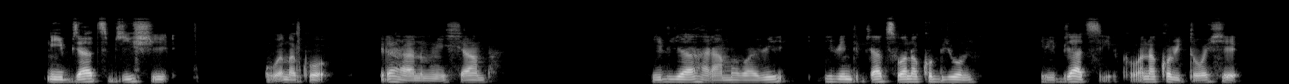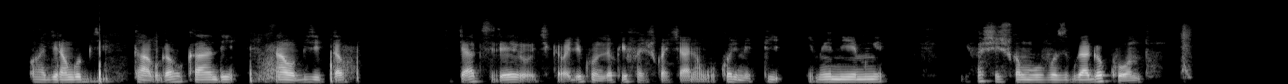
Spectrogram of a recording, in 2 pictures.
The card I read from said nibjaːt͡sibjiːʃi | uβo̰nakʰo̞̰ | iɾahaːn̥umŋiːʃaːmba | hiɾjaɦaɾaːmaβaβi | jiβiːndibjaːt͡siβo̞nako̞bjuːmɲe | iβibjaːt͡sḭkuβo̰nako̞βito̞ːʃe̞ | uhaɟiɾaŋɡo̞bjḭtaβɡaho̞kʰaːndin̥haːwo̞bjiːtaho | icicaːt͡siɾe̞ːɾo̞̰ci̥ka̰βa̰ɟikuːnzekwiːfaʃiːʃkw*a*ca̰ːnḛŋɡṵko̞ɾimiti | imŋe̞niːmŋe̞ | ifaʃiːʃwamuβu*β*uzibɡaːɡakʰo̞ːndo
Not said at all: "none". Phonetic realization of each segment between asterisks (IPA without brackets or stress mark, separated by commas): a, v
